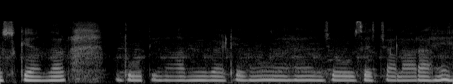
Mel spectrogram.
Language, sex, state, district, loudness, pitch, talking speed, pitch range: Hindi, female, Uttar Pradesh, Deoria, -33 LUFS, 190 Hz, 170 wpm, 190-200 Hz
